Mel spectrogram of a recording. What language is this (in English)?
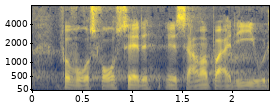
Danish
